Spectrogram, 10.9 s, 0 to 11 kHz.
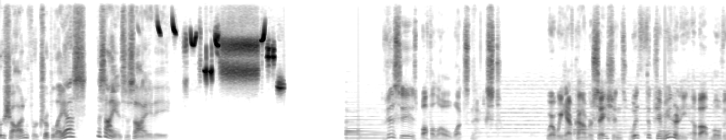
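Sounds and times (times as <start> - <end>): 
speech: 0.0 - 2.6, 5.2 - 7.5, 8.2 - 10.8
songbird singing: 2.4 - 4.3.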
